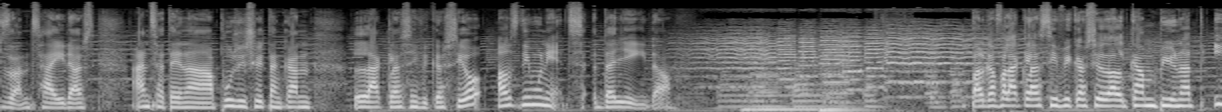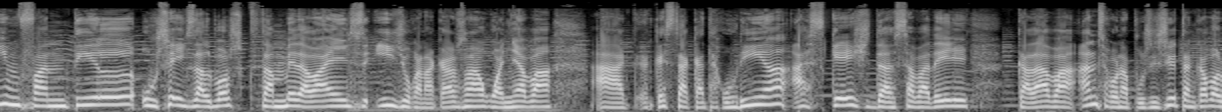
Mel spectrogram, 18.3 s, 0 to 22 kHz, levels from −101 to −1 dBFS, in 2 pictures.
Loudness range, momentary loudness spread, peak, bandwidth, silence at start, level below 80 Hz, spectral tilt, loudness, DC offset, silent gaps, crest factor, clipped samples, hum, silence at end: 5 LU; 7 LU; -4 dBFS; over 20 kHz; 0 s; -42 dBFS; -4.5 dB/octave; -18 LUFS; under 0.1%; none; 14 dB; under 0.1%; none; 0 s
